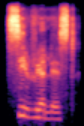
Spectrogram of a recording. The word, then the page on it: serialist: Indian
